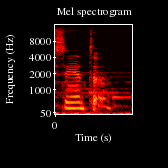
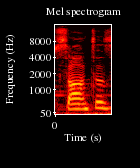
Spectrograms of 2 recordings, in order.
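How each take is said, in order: First: It is said like Christmas Santa. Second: It is not said like Christmas Santa. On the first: It is a way of saying the name the speaker rejects. The speaker calls it wrong. "I refuse to pronounce it like Santa" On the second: It follows how the character introduced his name. The speaker calls it right. "I am pronouncing it this way because that is how he introduced it"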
